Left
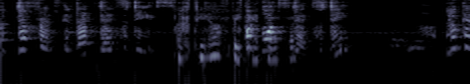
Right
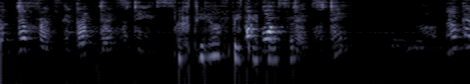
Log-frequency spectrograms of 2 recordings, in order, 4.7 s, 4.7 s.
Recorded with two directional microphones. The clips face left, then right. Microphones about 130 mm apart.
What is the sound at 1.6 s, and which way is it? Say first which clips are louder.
Speech: right 1 dB; 25° left (ahead or behind).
